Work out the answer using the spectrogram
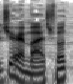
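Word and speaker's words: Diarmaid: O Dermot é Diarmid, tudo, tudo brasileirado.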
